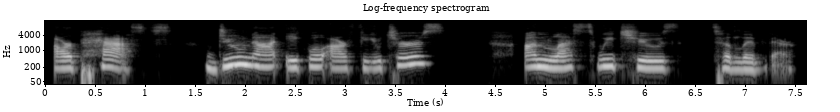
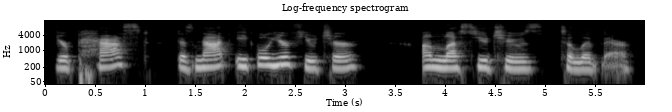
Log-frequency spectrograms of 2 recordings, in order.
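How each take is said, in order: First: It is said slowly and deliberately. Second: It is said at a normal pace.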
